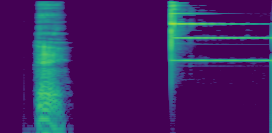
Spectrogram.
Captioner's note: sheep bleating; Shepherd grunts; bell dings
